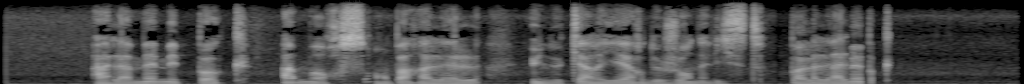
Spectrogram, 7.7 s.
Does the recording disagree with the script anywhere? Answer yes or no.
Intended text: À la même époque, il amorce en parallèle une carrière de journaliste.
yes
